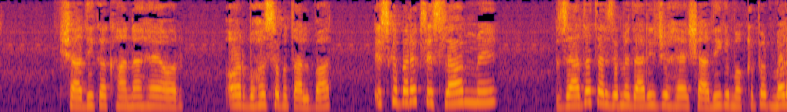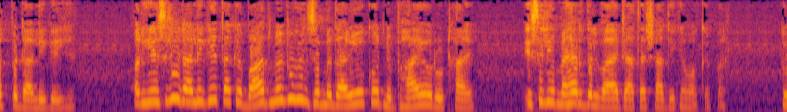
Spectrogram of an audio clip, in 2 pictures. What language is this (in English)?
Urdu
